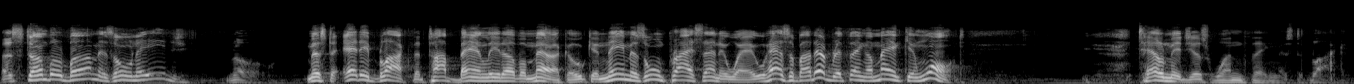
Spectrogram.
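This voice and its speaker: Exasperated police commissioner, reverberant sound. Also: male voice, a little high, sing-song, moderate pace, a bit bright. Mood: exasperated, persuasive. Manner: emphatic, probing, persuasive. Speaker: radio drama actor. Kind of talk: 1940s-50s radio suspense acting. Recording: muffled old radio recording, long reverb.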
